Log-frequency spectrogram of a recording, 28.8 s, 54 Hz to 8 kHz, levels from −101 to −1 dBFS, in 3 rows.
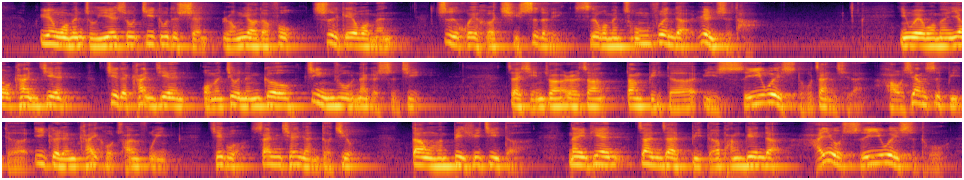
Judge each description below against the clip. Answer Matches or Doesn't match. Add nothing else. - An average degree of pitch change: Doesn't match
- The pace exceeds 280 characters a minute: Doesn't match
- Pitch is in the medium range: Matches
